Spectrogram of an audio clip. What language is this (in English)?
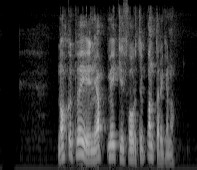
Icelandic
